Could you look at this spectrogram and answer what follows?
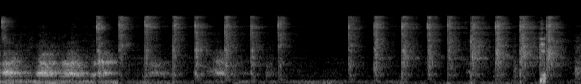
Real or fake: fake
